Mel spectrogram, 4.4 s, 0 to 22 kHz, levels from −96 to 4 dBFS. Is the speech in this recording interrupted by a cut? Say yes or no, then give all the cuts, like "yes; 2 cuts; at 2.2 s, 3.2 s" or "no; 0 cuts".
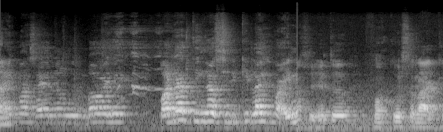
yes; 1 cut; at 3.0 s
